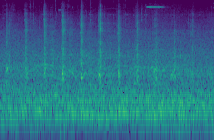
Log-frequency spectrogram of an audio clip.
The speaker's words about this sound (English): That horse is going past. Sounded like it, didn't it? Very loudly trotting ones, if they were horses. Almost sort of comedic, half coconut shell type trotting. Glop, glop, glop, glop, glop.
